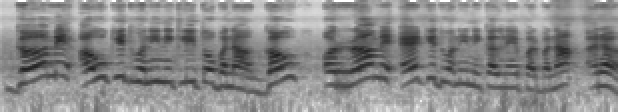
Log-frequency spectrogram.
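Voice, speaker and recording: A woman's voice: high voice, bright, forceful tone, slight background noise. A woman teaching a spelling lesson, patiently breaking each word into its sounds step by step.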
